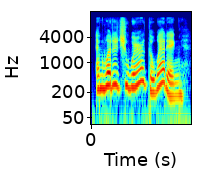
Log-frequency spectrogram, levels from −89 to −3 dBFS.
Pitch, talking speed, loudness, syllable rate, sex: 255 Hz, 320 wpm, -17 LUFS, 6.9 syllables/s, female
